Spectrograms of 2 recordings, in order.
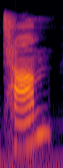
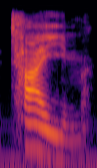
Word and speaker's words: time: Let's try the long I sound with the word time. So instead of tam, it's tai, time.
